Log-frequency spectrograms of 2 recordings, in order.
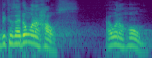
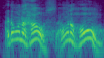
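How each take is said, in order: First: Said in the usual way. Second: Higher, emphatic restating; insistent repeat. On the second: Retold or imitated. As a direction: press the point home in a raised voice.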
